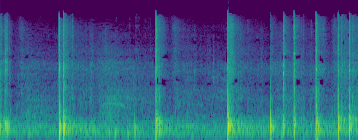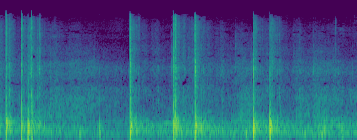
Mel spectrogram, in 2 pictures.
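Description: Irregular gunfire from blank-firing small arms: single sharp shots spaced unevenly, with a quick cluster of shots about three to four seconds in.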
